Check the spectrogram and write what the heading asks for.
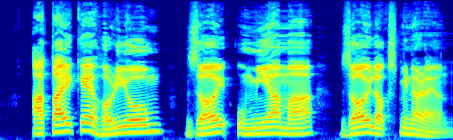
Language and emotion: Assamese, neutral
